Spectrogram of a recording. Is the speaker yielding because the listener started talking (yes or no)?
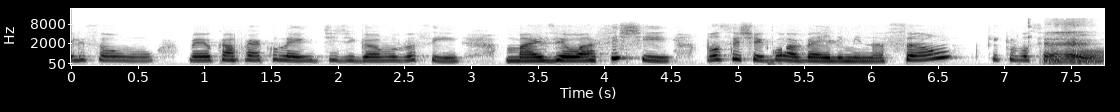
yes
